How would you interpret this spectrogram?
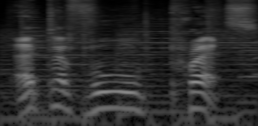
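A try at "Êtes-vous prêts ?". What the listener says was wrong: You don't pronounce S's in French.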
